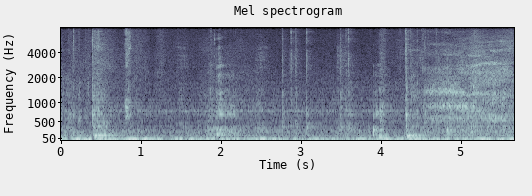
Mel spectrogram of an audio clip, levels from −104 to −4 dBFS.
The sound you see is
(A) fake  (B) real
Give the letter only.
B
